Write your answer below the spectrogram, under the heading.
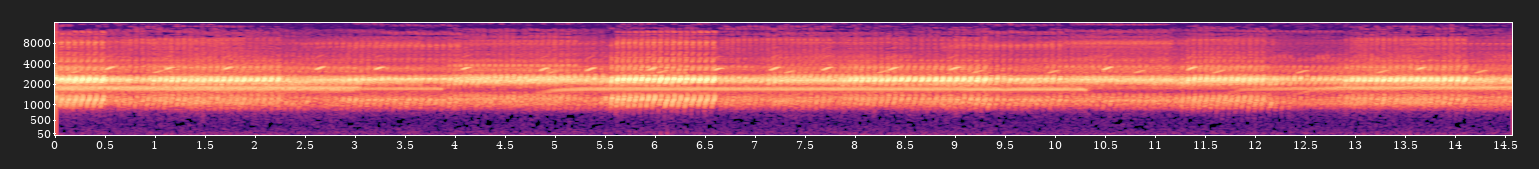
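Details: Many frogs calling together in a backwater, an unbroken pulsing buzz with intermittent louder rattling surges every few seconds and faint short upslurred notes above the drone.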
